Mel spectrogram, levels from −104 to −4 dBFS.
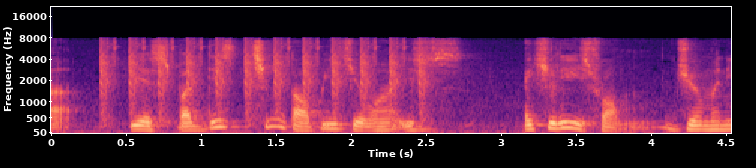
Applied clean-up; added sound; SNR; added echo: none; Gunshot, gunfire; 10 dB; none.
